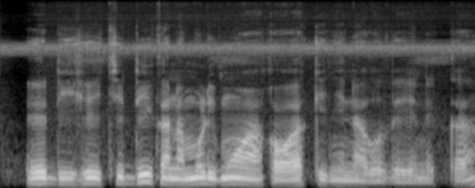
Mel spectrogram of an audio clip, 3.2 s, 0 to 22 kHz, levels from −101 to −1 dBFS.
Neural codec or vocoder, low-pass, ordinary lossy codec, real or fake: vocoder, 44.1 kHz, 128 mel bands every 512 samples, BigVGAN v2; none; none; fake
